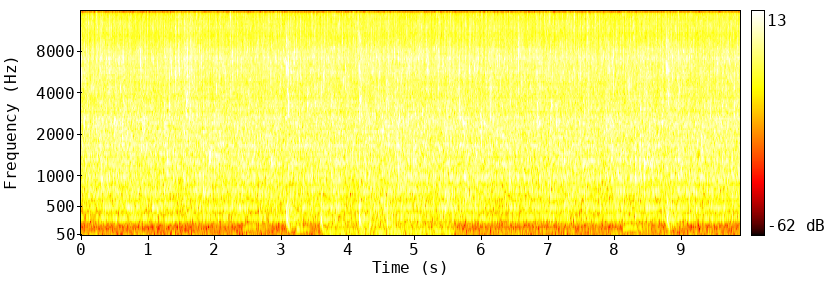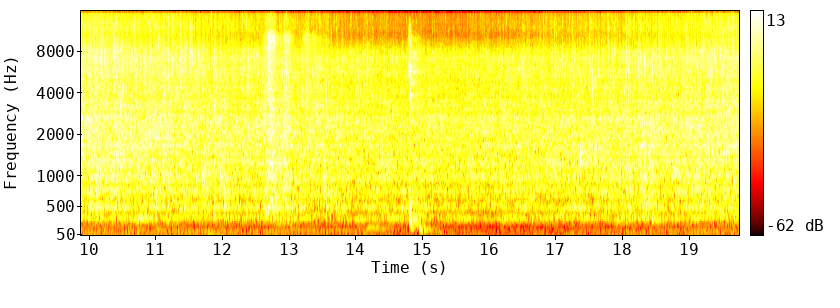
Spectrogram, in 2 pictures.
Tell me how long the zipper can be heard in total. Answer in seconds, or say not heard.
3 s.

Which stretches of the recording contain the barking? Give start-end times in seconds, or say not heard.
not heard.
